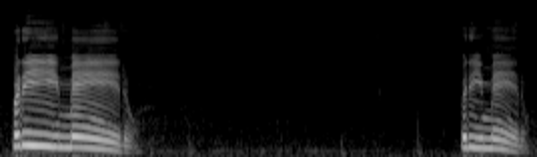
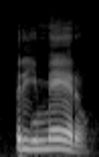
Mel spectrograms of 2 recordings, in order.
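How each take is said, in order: First: "Primero" drawn out while writing; slow dictation. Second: Said in the usual way. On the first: Shown as a demonstration. Teacher dictates the word to write, slow dictation. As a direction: stretch "Primero" slowly for writing. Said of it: "entonces vamos a escribir acá".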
